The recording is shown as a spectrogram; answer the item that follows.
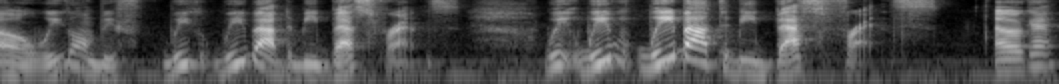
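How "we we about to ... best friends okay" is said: normal talking voice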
